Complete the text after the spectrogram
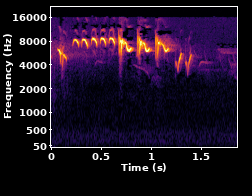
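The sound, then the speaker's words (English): A red warbler's song: a quick run of about a dozen high, bright chirps in steady rhythm, slurring into lower notes before trailing off, clear with no voices. “They're endemic to the highlands of Mexico, so to hear them, you have to venture into the humid forests of pine, oak, and fir.”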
